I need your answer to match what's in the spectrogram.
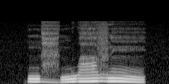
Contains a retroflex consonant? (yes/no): no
